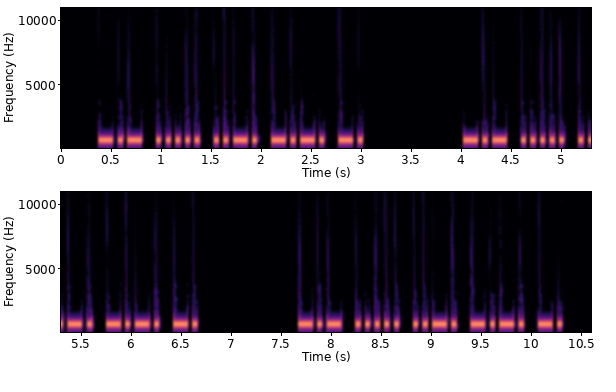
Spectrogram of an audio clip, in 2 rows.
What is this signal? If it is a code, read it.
Morse code, heard as a keyed tone, about 25 wpm, 700 Hz. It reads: K5FCN K5FCN K5FCN
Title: USA Call Signs - 5 Characters - Repeated 3x - 25wpm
